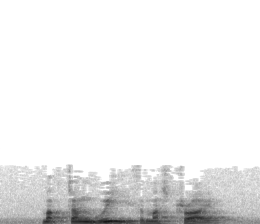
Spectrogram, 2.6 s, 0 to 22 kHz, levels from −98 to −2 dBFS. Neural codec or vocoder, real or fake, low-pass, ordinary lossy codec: none; real; 7.2 kHz; MP3, 24 kbps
